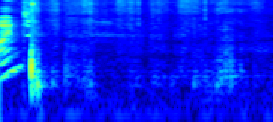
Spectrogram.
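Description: A single sharp knock just after the start as the hardback journal is handled against the wooden tabletop, followed by quiet handling of the book and cord.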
